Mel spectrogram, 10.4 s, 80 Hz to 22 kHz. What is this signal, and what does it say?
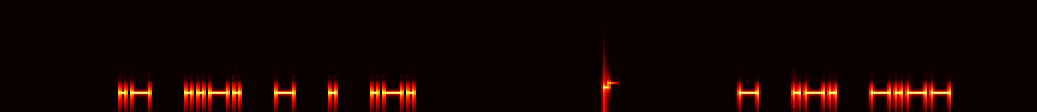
Morse code, heard as a keyed tone, about 20 wpm, spaced as for 14 wpm, 700 Hz. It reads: AFTER TRY
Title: 2x Character Spacing - Top 200 Words - 20wpm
